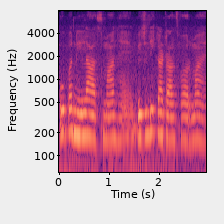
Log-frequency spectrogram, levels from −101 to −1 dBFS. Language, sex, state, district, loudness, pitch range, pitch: Hindi, female, Bihar, Darbhanga, -28 LUFS, 160-185 Hz, 170 Hz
